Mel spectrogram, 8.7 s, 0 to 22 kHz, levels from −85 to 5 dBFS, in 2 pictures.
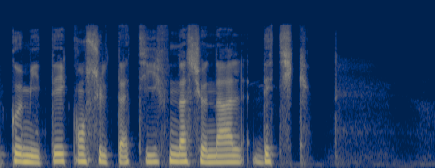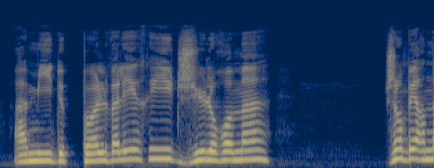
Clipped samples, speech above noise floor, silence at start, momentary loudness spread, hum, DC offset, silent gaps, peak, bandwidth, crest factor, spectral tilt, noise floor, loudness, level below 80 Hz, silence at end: under 0.1%; 48 dB; 0 s; 9 LU; none; under 0.1%; none; -4 dBFS; 12 kHz; 16 dB; -6 dB/octave; -68 dBFS; -21 LUFS; -62 dBFS; 0 s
